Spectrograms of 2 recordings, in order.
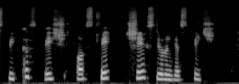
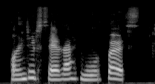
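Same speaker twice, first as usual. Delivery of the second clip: usual speaking voice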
